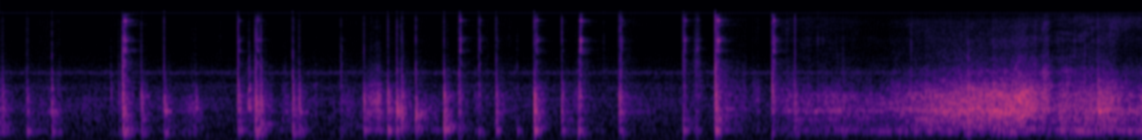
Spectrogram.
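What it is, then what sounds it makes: Skin-head tambourine tapped and scratched. Long nails tap a hand tambourine's hide head, stretched on a hollow wooden frame with metal jingles and tacks, in a quick, irregular run of crisp, dry clicks with faint bright jingle edges. For the last two seconds the nails scratch across the skin, a continuous rough, mid-pitched rasp that swells louder before easing slightly.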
